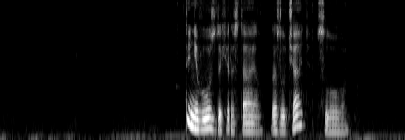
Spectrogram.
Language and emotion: Russian, sad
